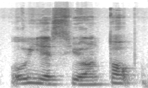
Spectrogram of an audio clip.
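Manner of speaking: ordinary talk, nothing marked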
